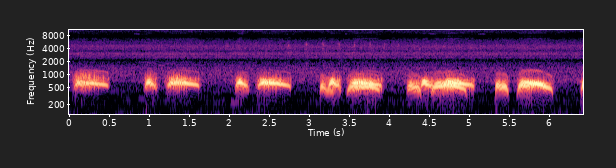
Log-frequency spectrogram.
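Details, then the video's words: Spotted dove cooing in the 'thổ rặc' manner with stuttering 'gù cà lăm' notes, low hoot pairs where some long notes break into doubled, halting syllables, repeated roughly once a second. "Cu Gáy/THỔ RẶC ÂM KHỦNG/Clip455/Nước Xa Thúc Kèm Gù Cà Lăm/Tướng Bộ To Bự"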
